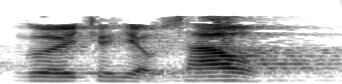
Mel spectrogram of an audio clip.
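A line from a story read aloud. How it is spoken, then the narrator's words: Sighing. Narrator (Vietnamese): Tiểu Phi thở dài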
